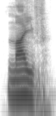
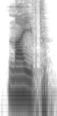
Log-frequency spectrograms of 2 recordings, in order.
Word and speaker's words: knife: the words which commence with cairn then k is not pronounced let's go with some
